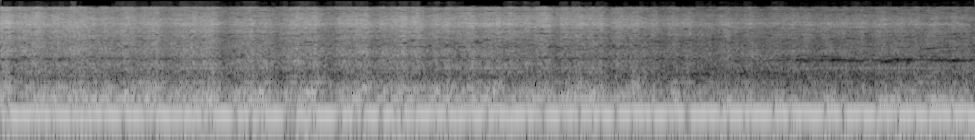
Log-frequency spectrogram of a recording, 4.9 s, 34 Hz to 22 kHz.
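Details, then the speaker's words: Chevy S10 with an LS 383 stroker (cam about .620 intake/.598 exhaust lift), warming to about 750 rpm warm idle: deep, steady V8 burble with a slight lumpy cam rhythm, no knocks or squeals; warming up normally and charging fine. "it it sounds killer once it warms up and it gets down to warm idle about i put it about 750."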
